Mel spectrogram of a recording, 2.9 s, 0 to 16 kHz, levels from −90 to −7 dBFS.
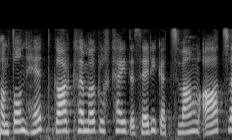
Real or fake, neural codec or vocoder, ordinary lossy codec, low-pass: fake; codec, 16 kHz, 1 kbps, X-Codec, WavLM features, trained on Multilingual LibriSpeech; none; 7.2 kHz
